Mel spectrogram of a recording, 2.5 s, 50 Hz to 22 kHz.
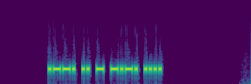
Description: Morse code, heard as a keyed tone, about 51 wpm, 700 Hz. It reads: PITCH
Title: Sentences from Top 1300 Words - New Word Drill - 50wpm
